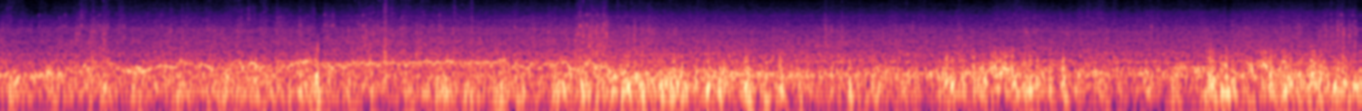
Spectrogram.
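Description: Wind buffeting the camera's microphone as a mountain bike rides at speed: a loud, steady rushing rumble.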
